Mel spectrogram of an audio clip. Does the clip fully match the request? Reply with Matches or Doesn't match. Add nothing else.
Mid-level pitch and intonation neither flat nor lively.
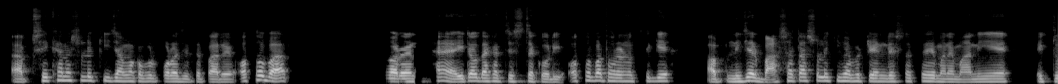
Matches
